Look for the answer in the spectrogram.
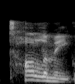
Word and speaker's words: Ptolemy: Next up, we have got The Last Days of Ptolemy Gray, it's pronounced, even though there's a extra P in Ptolemy.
